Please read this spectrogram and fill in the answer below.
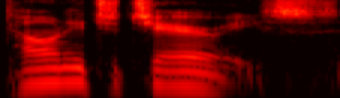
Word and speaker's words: Tony Chachere's: tony's ashrae's it comes it looks like it's spelled cherries right but it's sash french or whatever it's saturated tony chachere's it's got a little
